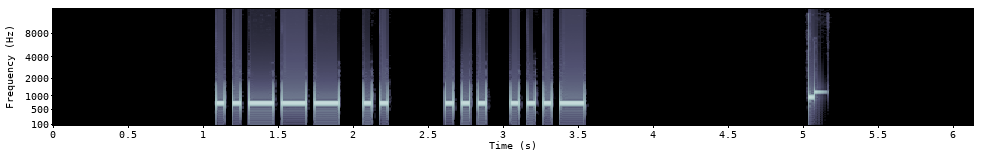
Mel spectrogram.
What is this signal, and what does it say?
Morse code, heard as a keyed tone, about 22 wpm, 700 Hz. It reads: 2I SV
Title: Winter Field Day Exchanges Encore 22wpm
